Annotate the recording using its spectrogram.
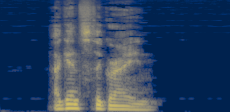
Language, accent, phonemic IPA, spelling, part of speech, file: English, Australia, /əˈɡɛnst ðə ɡɹeɪn/, against the grain, prepositional phrase, En-au-against the grain.ogg
- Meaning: Preventing a smooth, level surface from being formed by raising the nap of the wood or causing larger splinters to form ahead of the cutting tool below the cutting surface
